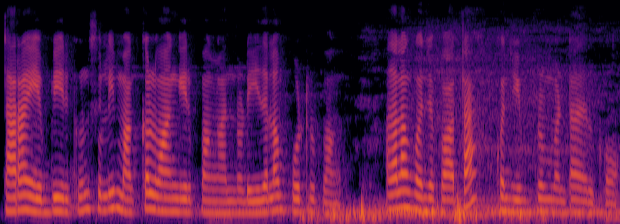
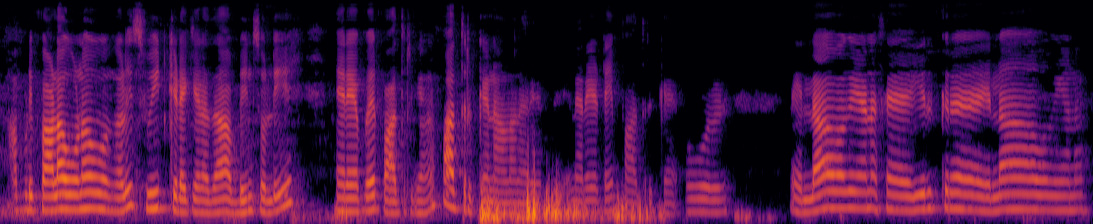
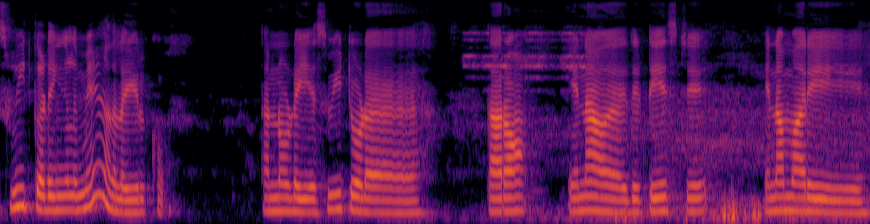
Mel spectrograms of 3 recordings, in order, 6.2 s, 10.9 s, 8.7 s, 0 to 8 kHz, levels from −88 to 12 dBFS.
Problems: background sounds at intervals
